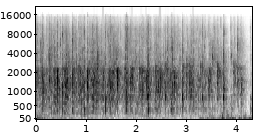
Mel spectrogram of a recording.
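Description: An audience applauds steadily, many hands clapping in a dense, continuous patter that holds at a fairly loud level throughout, with no voices standing out.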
